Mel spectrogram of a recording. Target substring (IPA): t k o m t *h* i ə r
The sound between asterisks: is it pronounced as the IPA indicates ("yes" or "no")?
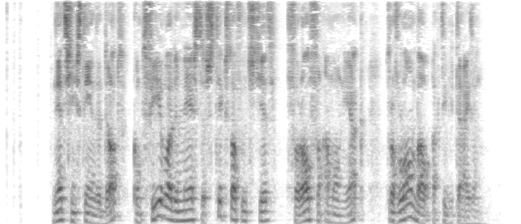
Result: no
